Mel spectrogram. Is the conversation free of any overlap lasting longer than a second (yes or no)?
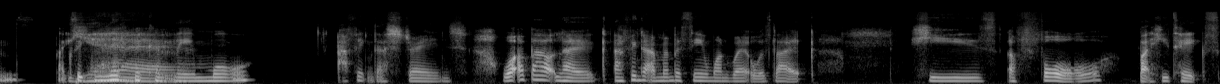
no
